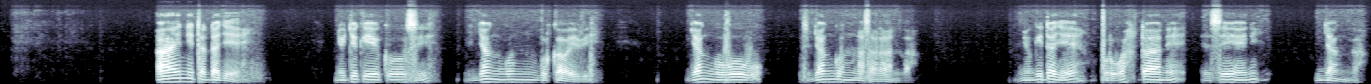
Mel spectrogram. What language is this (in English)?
Wolof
